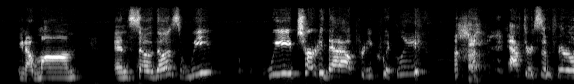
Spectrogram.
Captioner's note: chuckles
